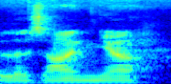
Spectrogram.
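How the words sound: The word has an Italian pronunciation.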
